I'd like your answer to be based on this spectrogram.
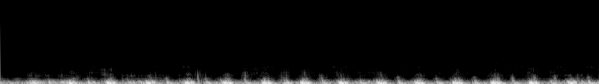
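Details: Fast, regular, pounding low heartbeats at about 150 to 160 a minute, the creator's own heartbeat set to an animation of a racing, panicked heart.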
